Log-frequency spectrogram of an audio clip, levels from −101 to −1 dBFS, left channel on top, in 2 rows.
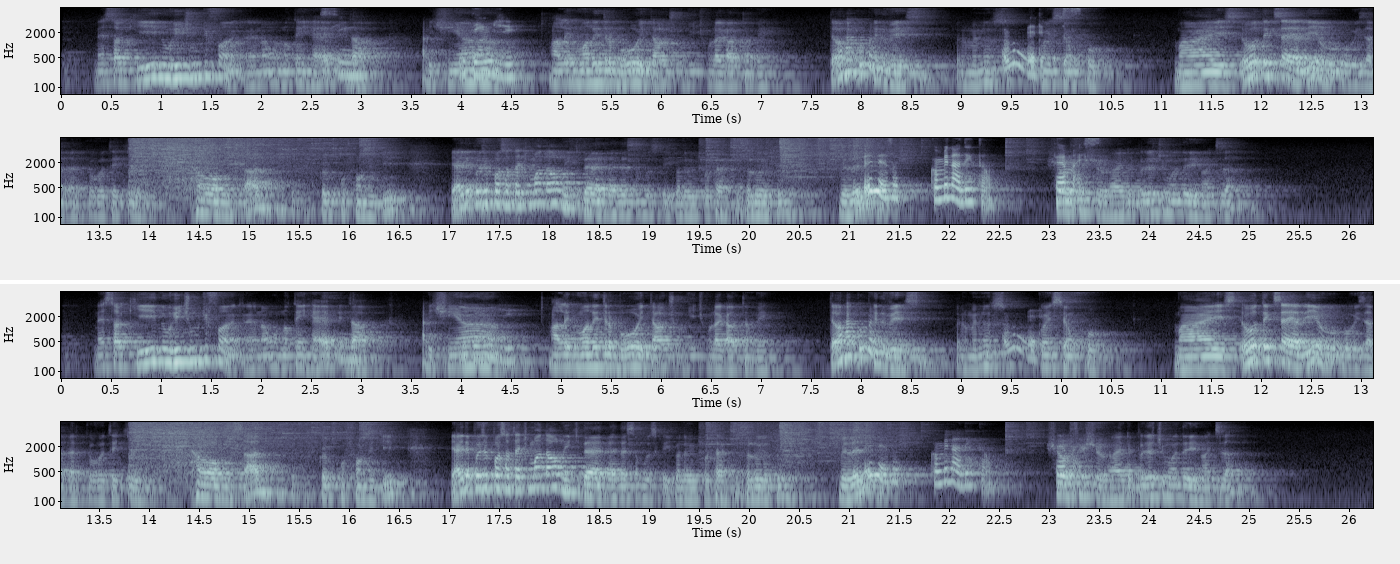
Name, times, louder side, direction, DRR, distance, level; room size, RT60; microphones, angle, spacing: voice 1, 0.3-3.1 3.6-4.4 4.9-7.1 7.7-8.7 9.0-9.4 9.8-10.4 11.1-14.0 14.4-16.8 17.0-20.4 20.9-21.2 23.0-24.9, right 1 dB, 40° right, 5 dB, 0.8 m, -31 dB
voice 2, 2.8-3.1 4.0-4.6 9.4-9.9 21.1-21.5 21.8-22.5 23.1-23.4, left 6 dB, 65° left, 15 dB, 0.4 m, -28 dB
Shatter, 13.8-16.4 18.2-18.3 18.8-18.9 19.5-21.8 22.6-22.9, equal, ahead, 1.5 m, -41 dB
7.3 x 5.2 x 6.2 m, 1.2 s
head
